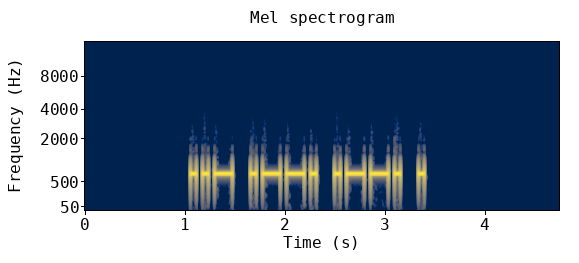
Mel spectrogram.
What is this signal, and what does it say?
Morse code, heard as a keyed tone, about 20 wpm, 700 Hz. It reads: UPPE
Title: Build A Word - 1 Letter At A Time - 3 to 5-Letter Words - 20wpm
